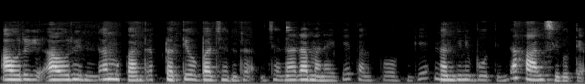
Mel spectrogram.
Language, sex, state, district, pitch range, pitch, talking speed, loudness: Kannada, female, Karnataka, Mysore, 195-220 Hz, 210 Hz, 135 wpm, -20 LUFS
